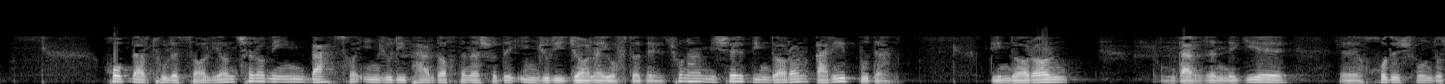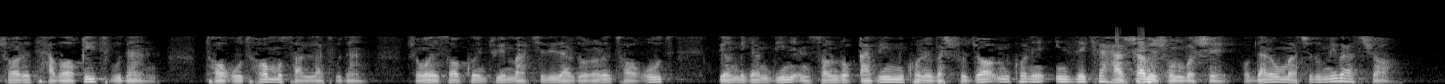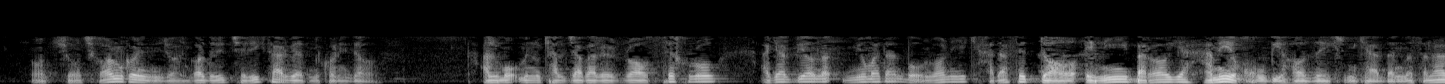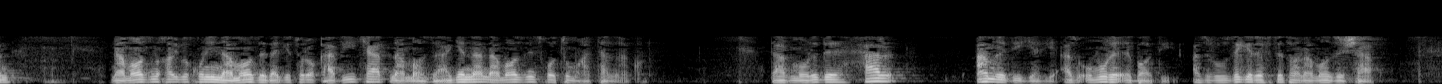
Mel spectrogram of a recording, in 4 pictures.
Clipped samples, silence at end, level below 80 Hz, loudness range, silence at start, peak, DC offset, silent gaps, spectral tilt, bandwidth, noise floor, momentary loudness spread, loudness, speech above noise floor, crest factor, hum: under 0.1%; 0.7 s; -50 dBFS; 6 LU; 1.05 s; 0 dBFS; under 0.1%; none; -11.5 dB/octave; 4 kHz; -60 dBFS; 11 LU; -19 LUFS; 42 dB; 18 dB; none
